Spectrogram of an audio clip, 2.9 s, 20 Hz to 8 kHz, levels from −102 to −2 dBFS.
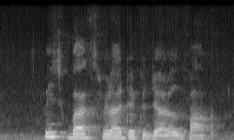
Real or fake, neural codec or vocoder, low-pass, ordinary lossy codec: fake; codec, 16 kHz, 4 kbps, X-Codec, HuBERT features, trained on LibriSpeech; none; none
